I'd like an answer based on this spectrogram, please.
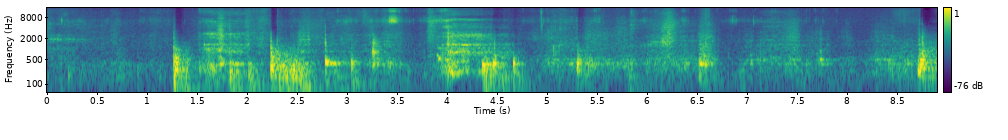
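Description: A large wooden shelf-top panel knocking and sliding against a wooden shelf frame as it is set down and shifted into place. It starts with a sudden knock about a second in, followed by a few seconds of scraping, then scattered lighter bumps.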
